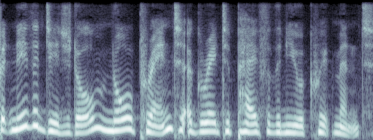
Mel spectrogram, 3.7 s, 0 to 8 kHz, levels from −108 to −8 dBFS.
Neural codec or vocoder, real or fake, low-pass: codec, 16 kHz in and 24 kHz out, 1 kbps, XY-Tokenizer; fake; 7.2 kHz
